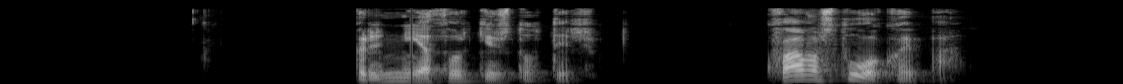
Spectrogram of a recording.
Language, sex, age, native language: Icelandic, male, 30-39, Icelandic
